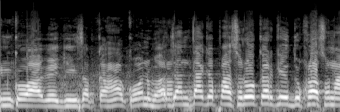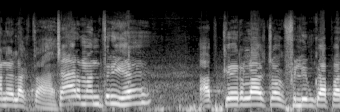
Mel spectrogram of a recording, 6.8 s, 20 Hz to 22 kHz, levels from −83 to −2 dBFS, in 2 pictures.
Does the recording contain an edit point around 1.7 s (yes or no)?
yes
